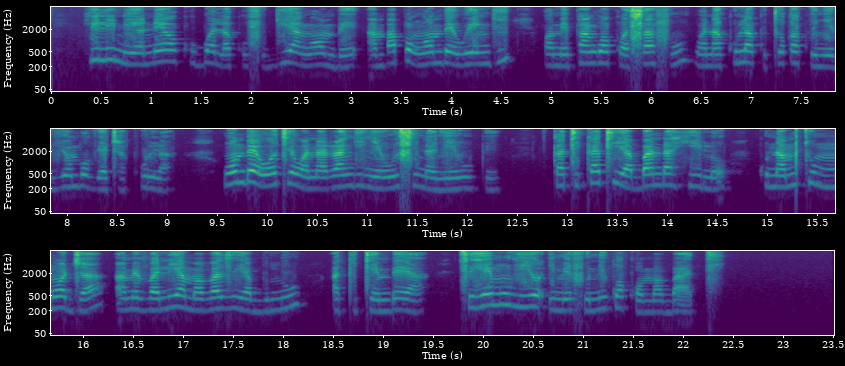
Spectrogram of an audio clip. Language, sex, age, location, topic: Swahili, female, 25-35, Kisii, agriculture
